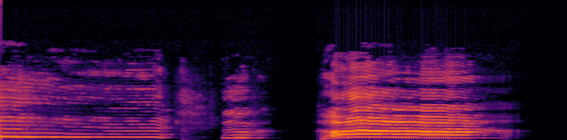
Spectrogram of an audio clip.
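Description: A woman's wordless singing: two long held notes with a short note between them. Each note slides up at its start, holds, and sags slightly in pitch.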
